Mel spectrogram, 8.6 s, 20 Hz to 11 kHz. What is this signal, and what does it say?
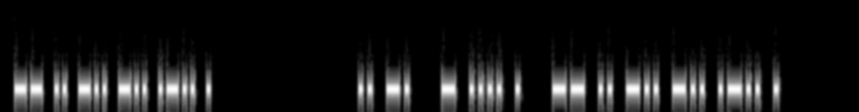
Morse code, heard as a keyed tone, about 31 wpm, 700 Hz. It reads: MIDDLE IN THE MIDDLE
